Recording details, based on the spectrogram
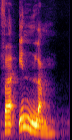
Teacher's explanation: Fa'in lam masih terdengar nun, maka itu belum disebut dengan idgham kamil karena belum masuk secara sempurna.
